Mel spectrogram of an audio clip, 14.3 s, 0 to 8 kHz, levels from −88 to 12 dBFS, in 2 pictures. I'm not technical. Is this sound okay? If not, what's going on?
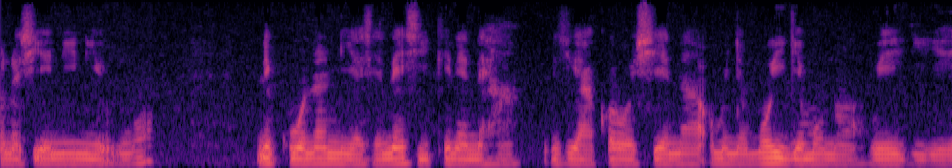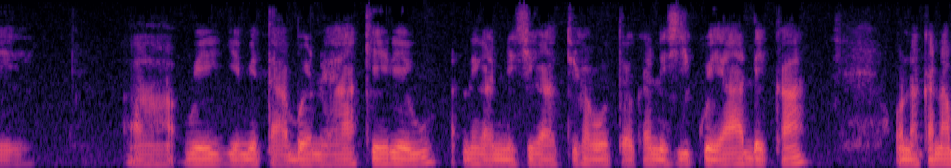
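No, there are three brief dropouts from the noise suppressor cutting into speech: at 6.42 to 6.54 seconds, right after "ũmenyo mũingĩ mũno", then at 7.27 to 7.39 seconds, and at 13.46 to 13.73 seconds. The call's noise filter mistook a bit of quiet speech for background noise and turned it down along with the room noise. For roughly a tenth of a second the first two times, and about 0.15 seconds the third time, a sound or word ending comes out faint or swallowed.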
